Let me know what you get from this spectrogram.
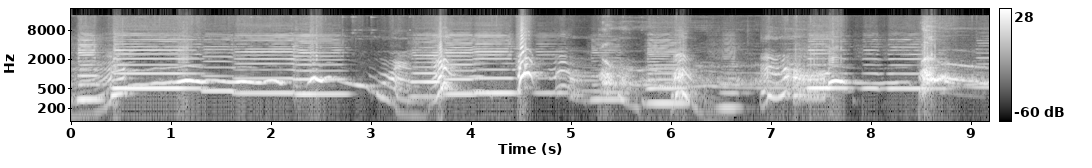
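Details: A 6.5-year-old Labrador Retriever gives drawn-out, quavering howls that swoop up and down, with breaks between phrases, singing along to The Star-Spangled Banner played on an instrument that is at times louder than the dog.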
